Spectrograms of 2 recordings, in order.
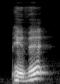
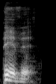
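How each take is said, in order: First: "Pivot" rising, with a released final T; "Pivot" ending on an audible T release; true T. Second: "pivot" falling, with an unreleased final T; "pivot" cut off without releasing the T; stop T. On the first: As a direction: let the T pop at the end of "Pivot". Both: Shown as a demonstration. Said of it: "stop T and a true T".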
